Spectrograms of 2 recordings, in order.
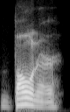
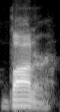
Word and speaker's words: Bonner: ralph it's ralph and i know she pronounced it boner but it's actually it should be ralph bonner yeah right so i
